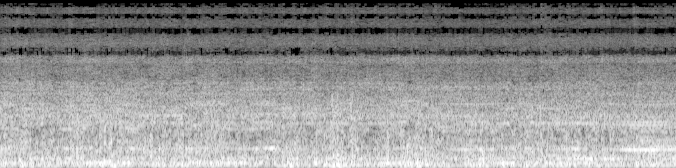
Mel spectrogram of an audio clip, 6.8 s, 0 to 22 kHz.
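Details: OX66 outboard with a rough, gravelly grind riding steadily over its low running drone; new spark plugs stopped it only briefly, compression excellent, prop not slipping, source unclear.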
